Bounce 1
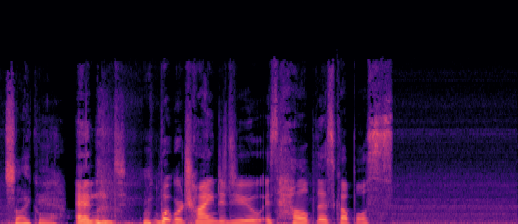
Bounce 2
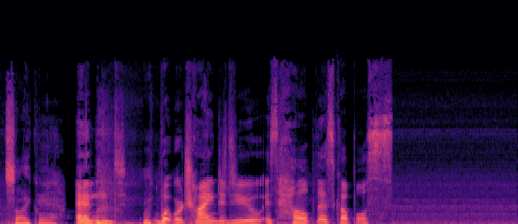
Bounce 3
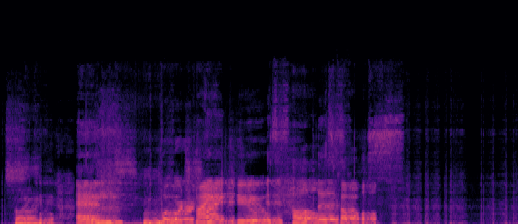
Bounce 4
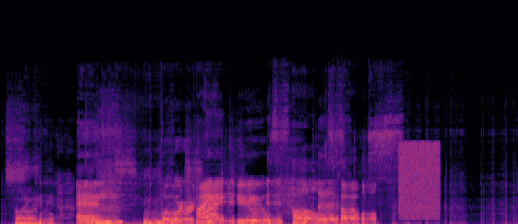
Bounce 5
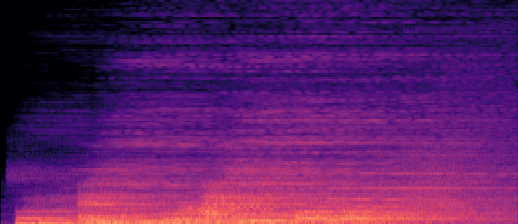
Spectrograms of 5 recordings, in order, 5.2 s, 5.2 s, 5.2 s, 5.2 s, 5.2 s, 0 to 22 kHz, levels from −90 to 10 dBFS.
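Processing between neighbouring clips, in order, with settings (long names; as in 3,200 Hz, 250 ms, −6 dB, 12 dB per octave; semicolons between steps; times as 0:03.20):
no processing that can be heard
output level in coarse steps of 24 dB; reverb whose tail is shaped and stops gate 130 ms rising, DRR 0 dB
sound drawn into the spectrogram noise, 0:03.99–0:04.41, 520–8,100 Hz −37 dBFS; level +1.5 dB
low-pass filter 3,100 Hz 12 dB per octave; reverb with rising layers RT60 3.7 s, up +12 semitones, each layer −8 dB, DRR −7 dB; level +1.5 dB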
